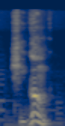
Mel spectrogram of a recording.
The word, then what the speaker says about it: Qigong: These exercises are collectively known as Qigong, pronounced Qigong, directly translates as energy work, but the idea is keeping the body and mind operating at an optimum.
